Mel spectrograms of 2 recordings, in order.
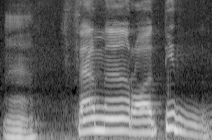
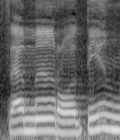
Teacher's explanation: Thamaratin tidak, tapi langsung masuk ke ro. Ini kasrah tain, tin, langsung masuk ke huruf ro.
